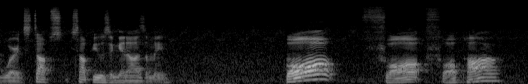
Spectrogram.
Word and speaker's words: faux pas: Faux pas? I don't think the X is pronounced.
